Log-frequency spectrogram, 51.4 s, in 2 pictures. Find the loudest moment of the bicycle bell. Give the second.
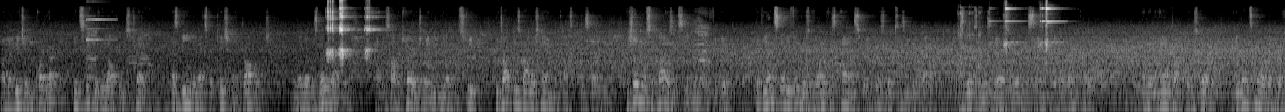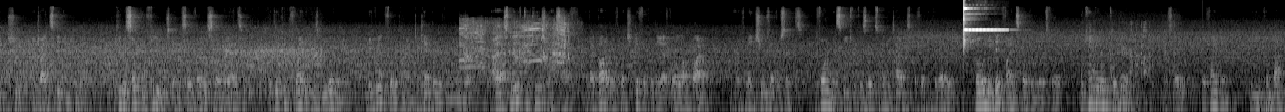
45 s.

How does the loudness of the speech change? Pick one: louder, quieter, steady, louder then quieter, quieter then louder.
steady.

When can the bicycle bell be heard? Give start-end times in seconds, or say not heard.
6.5-7.4, 19.8-21.2, 45.0-45.6.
